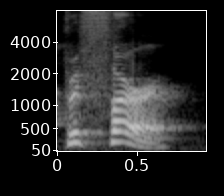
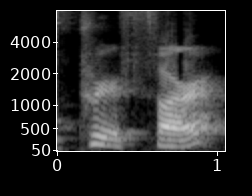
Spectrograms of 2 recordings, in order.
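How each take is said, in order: First: Said in the usual way. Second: "Prefer" broken into two beats, pre-FER, second stressed; "Prefer" pronounced loudly as two separate syllables, stress on the last; split into two syllables. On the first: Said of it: "Olhem os exemplos". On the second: Shown as a demonstration. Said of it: "são duas".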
